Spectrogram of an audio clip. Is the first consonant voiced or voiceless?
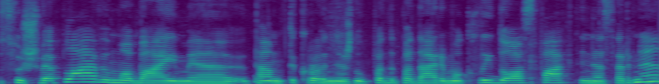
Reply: voiceless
